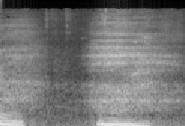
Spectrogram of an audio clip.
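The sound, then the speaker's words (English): A deep breath drawn in and let out: a brief breath at the start, then a longer, louder, voiced sigh of release, with no talking. “We all need to kind of just take a deep breath together.”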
